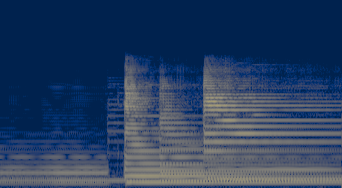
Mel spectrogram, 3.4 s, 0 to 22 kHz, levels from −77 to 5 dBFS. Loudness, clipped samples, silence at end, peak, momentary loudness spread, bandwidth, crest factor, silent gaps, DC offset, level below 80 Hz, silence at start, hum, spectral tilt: -24 LUFS; under 0.1%; 0 s; -4 dBFS; 18 LU; 7 kHz; 22 dB; none; under 0.1%; -68 dBFS; 0 s; none; -6 dB/octave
